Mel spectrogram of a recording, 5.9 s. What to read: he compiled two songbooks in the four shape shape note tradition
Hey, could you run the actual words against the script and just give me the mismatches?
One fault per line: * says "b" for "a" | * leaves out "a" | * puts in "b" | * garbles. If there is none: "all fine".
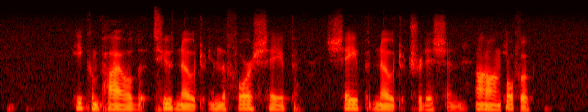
* says "note" for "songbooks"
* garbles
